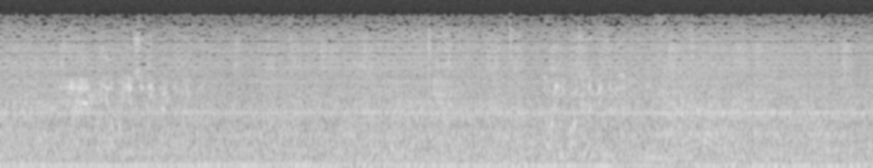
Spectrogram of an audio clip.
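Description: Traffic roars steadily through a tunnel, echoing off the walls.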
